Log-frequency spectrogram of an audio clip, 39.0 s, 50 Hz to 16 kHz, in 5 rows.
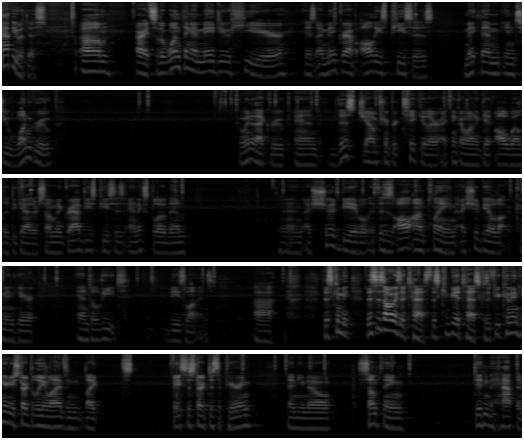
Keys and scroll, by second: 1.0 space, 19.5 e, 29.0 super+z.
